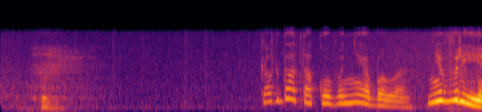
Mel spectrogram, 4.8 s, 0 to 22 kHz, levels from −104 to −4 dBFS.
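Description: From 2.61 s to 4.21 s you can hear automatic gain rising. The speech coming in dropped by about 17 dB, so the gain control started pulling the level back up, adding about 7 dB over those 1.6 seconds. Because the gain applies to everything, the voice and the room noise swell together in a slow, even lift. Around 4 s you can also hear the talker shift position, and the top end of the audio stops at about 8 kHz.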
